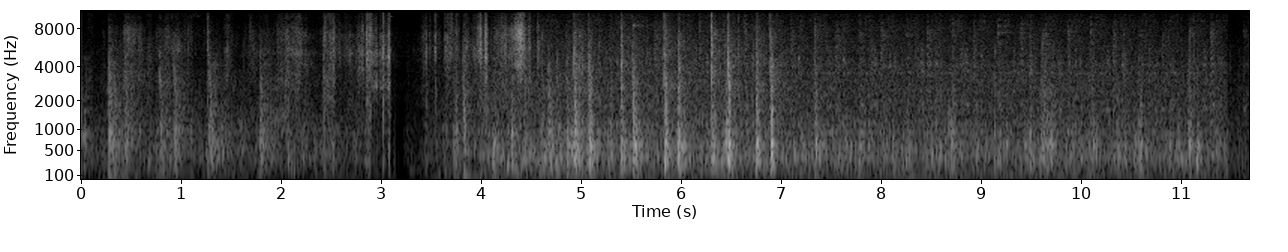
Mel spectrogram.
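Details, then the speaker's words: Shoni X-Bike indoor exercise bike, about a year old, after TF2 lubricant applied where the pedals meet the body: uneven clacking and rubbing as pedals turn with a faint squeak each stroke; squeak reduced but still present, cause unclear. "소리가 줄어든 거 같긴 한데 여전히 삑삑 소리가 나기는 하거든요"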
